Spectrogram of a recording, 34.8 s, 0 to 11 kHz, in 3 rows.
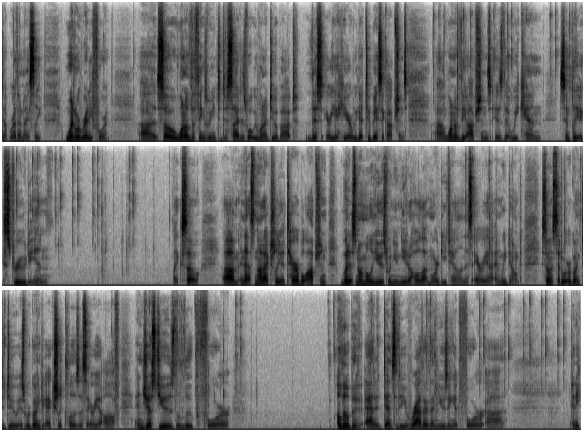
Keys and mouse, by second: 1.1-2.4 middle drag, 3.7-5.2 middle drag, 14.2 e, 14.8 s, 21.4 ctrl+z, 24.0 e, 27.5 f, 28.4 e, 32.0 f.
